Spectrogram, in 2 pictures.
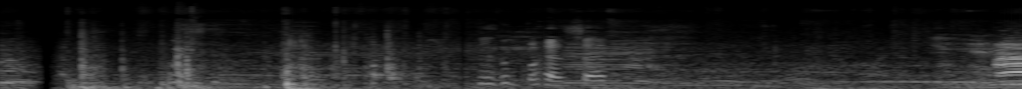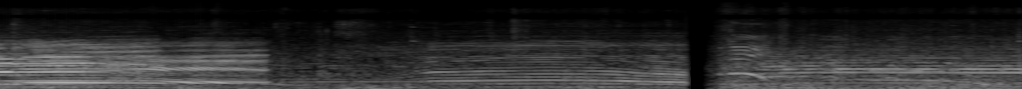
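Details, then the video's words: Raging cattle from a compilation of agitated cows: after a few seconds of thumps and clatter come three loud, drawn-out harmonic moos, each about one to one and a half seconds long, the first rising then falling. One is cut off by a brief silence. "KUMPULAN SAPI NGAMUK"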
